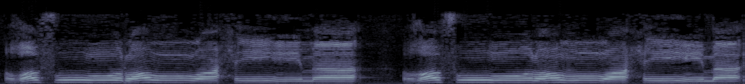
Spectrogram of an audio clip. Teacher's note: You don't hear an N sound because you drop it. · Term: idgham without ghunna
